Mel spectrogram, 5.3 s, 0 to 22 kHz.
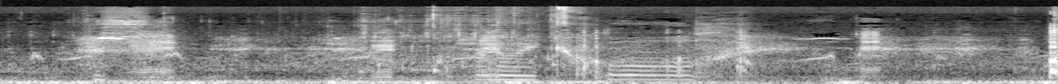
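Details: Displaying Gadwalls, recorded 20 January 2024 at about 10:40, give soft short nasal harmonic calls in a brief run, with a few thin whistles and possibly a coot's knocking call, over steady low wind or water rumble.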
